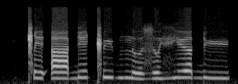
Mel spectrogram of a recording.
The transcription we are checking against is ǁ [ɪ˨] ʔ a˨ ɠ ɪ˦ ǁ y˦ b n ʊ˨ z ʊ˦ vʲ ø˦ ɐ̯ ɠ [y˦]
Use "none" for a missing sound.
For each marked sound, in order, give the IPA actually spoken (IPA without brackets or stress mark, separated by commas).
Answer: ɪ˨, y˦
